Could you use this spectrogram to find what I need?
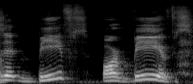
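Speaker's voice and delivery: slow, careful question for a voice assistant; slow clear question. Acted. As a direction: speak slowly to the phone. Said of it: "Let me ask Google".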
